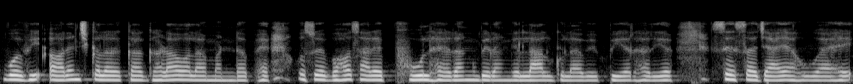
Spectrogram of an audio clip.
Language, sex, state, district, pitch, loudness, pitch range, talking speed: Hindi, female, Jharkhand, Garhwa, 200 Hz, -15 LUFS, 190-210 Hz, 170 wpm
